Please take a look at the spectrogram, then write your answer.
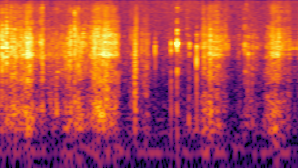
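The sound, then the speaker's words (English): Quiet crunching of nacho dairy-free Siete tortilla chips being chewed: a few crisp, crackly bursts with small clicks between them, in a steady chewing rhythm and with no talking. “I know we don't want to listen to people chew on the podcast, but this is my new segment called Snack Attack.”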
